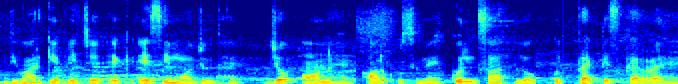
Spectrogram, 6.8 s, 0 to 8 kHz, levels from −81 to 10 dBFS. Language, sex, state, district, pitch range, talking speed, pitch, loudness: Hindi, male, Bihar, Gaya, 120-145 Hz, 175 wpm, 135 Hz, -21 LUFS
